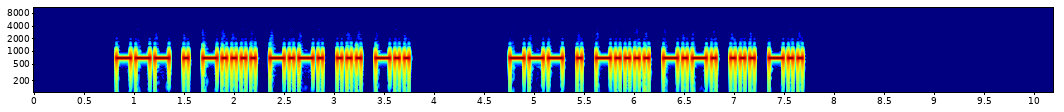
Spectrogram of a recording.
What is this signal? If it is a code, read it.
Morse code, heard as a keyed tone, about 25 wpm, 700 Hz. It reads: OE6CSD OE6CSD
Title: DXCC-100 Call Signs - 6 Characters - Repeated 2x - 25wpm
